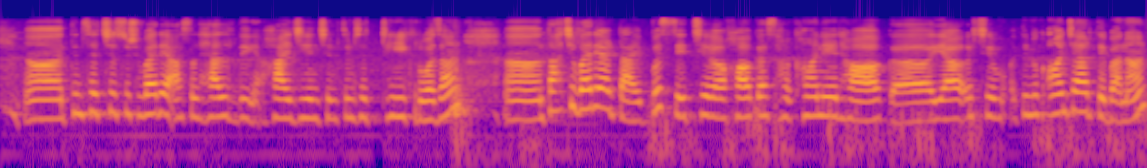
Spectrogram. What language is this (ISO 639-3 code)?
kas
